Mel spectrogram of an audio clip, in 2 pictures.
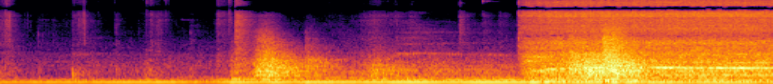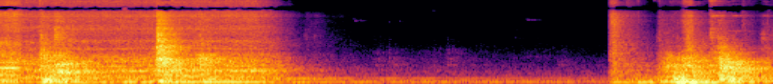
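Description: A chain hoist is hauled by its hand chain, the chain rattling, as an aluminum boat hull is lifted and tipped onto its side, with metal scraping, creaking and knocks. It is busiest in the middle, with a sharp knock a few seconds before the end, over a low steady hum.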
